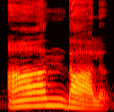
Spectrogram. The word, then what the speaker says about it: Andal: One of the loveliest depictions of Panchajanya has to be that of Andal, pronounced Andal, the 9th century Vaishnava mystic, जिन 9वीं शताब्दी में जो वैष्णव रहस्यवादी संत हुए हैं जिनका नाम आंदाल है।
